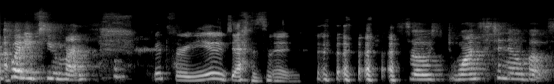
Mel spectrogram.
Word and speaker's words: Jasmine: Yasmin, I feel like. Yeah, Yeah. yeah, Yasmin, that's one. Yeah, because some cultures pronounce the J like a Y.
